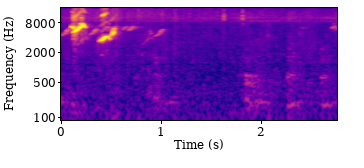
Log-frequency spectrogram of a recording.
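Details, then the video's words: Wild cinereous tit in active sharp besetan singing: two quick, high, piercing whistled notes close together, followed by faint fainter notes and quiet low background murmur. "GELATIK BATU GACOR BESETAN TAJAM SUARA ASLI ALAM LIAR"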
